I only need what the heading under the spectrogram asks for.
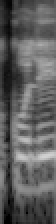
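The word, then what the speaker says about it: Colles: तो ये बोलते हैं इसको कोली फ्रैक्चर। सी ओ एल एल ई S fracture.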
